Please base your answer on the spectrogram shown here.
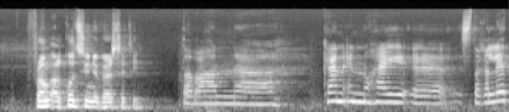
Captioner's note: speaking arabic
